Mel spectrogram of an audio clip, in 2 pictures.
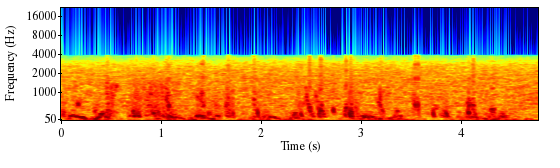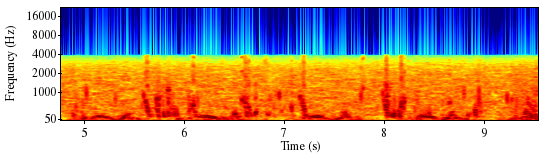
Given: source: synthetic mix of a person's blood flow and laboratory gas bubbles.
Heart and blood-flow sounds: Doppler ultrasound of blood flow; precordium
0.00-0.06 s: bubbles
0.14-0.22 s: bubbles
0.31-0.58 s: bubbles
0.65-1.21 s: bubbles
1.33-1.74 s: bubbles
1.90-2.00 s: bubbles
2.33-2.77 s: bubbles
2.81-3.23 s: bubbles
3.49-3.61 s: bubbles
3.68-3.90 s: bubbles
4.02-4.19 s: bubbles
4.23-4.35 s: bubbles
4.87-5.06 s: bubbles
5.29-5.34 s: bubbles
5.54-5.97 s: bubbles
6.02-6.17 s: bubbles
6.53-6.77 s: bubbles
6.79-7.27 s: bubbles
7.74-7.82 s: bubbles
7.95-8.24 s: bubbles
8.27-8.48 s: bubbles
8.62-8.69 s: bubbles
8.76-9.01 s: bubbles
9.19-9.55 s: bubbles
From the record:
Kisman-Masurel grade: 343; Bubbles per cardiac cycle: rolling drumbeat, 9 or more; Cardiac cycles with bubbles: 100%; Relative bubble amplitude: loud (0.450 to 0.775); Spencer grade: 3 (all of the cardiac periods contain showers or single bubble signals, but not dominating or overriding the cardiac motion signals); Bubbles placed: anywhere in the cardiac cycle

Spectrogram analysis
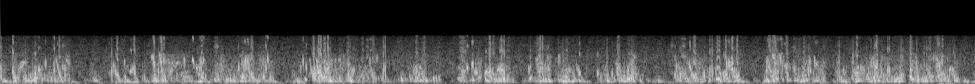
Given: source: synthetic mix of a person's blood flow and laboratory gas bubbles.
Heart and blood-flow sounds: Doppler ultrasound of blood flow; precordium
0.00-0.08 s: bubbles
0.12-0.74 s: bubbles
1.08-2.79 s: bubbles
2.98-3.92 s: bubbles
4.00-4.43 s: bubbles
4.56-5.17 s: bubbles
5.25-5.88 s: bubbles
5.93-6.50 s: bubbles
6.69-7.45 s: bubbles
7.62-8.28 s: bubbles
8.32-9.62 s: bubbles
9.73-9.76 s: bubbles
From the record:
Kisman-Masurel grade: 444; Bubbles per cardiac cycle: continuous sound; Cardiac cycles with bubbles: 100%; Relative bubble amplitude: maximal (0.775 to 0.999); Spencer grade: 4 (maximum detectable bubble signal sounding continuously throughout systole and diastole of every cardiac period, and overriding the amplitude of the normal cardiac signals); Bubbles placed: anywhere in the cardiac cycle

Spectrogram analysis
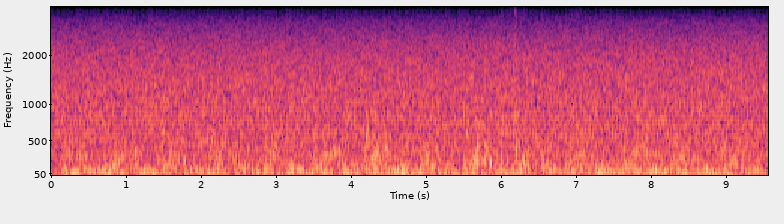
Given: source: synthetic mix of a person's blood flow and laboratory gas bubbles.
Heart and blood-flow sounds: Doppler ultrasound of blood flow; precordium
5.97-6.36 s: bubbles
6.52-6.62 s: bubbles
6.92-7.09 s: bubbles
From the record:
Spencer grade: 1 (occasional bubble signal discernible with the cardiac motion signal, with majority of cardiac periods free of bubbles); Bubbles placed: anywhere in the cardiac cycle

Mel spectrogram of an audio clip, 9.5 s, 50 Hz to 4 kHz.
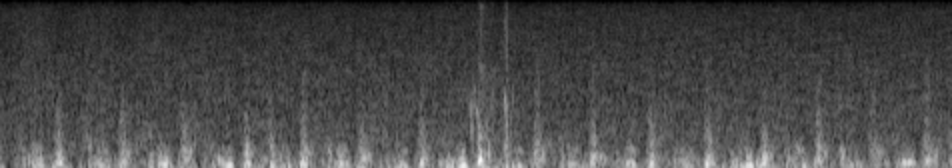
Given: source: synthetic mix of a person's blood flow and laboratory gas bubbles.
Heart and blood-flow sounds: Doppler ultrasound of blood flow; precordium
4.69-4.96 s: bubbles
5.04-5.14 s: bubbles
From the record:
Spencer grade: 1 (occasional bubble signal discernible with the cardiac motion signal, with majority of cardiac periods free of bubbles); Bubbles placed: anywhere in the cardiac cycle

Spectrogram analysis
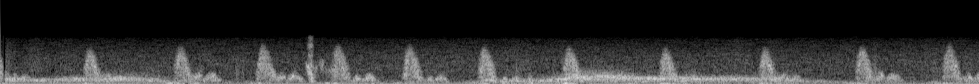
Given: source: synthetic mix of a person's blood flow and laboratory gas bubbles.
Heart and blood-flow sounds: Doppler ultrasound of blood flow; subclavian vein
3.05-3.34 s: bubbles
From the record:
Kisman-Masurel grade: 113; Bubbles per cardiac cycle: 1 to 2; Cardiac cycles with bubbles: 1 to 10%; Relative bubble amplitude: loud (0.450 to 0.775); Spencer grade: 1 (occasional bubble signal discernible with the cardiac motion signal, with majority of cardiac periods free of bubbles); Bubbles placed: anywhere in the cardiac cycle

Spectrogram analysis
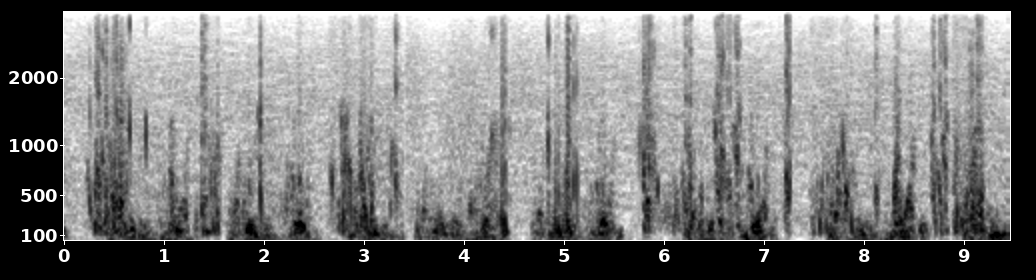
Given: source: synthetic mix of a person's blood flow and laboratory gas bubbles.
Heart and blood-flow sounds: Doppler ultrasound of blood flow; precordium
0.23-0.72 s: bubbles
0.80-0.89 s: bubbles
1.32-1.61 s: bubbles
1.93-2.04 s: bubbles
2.66-3.16 s: bubbles
3.26-3.41 s: bubbles
4.07-4.12 s: bubbles
4.25-4.50 s: bubbles
4.84-5.18 s: bubbles
5.75-6.37 s: bubbles
6.52-6.81 s: bubbles
7.21-7.32 s: bubbles
7.48-7.74 s: bubbles
7.79-7.96 s: bubbles
8.12-8.20 s: bubbles
8.69-9.33 s: bubbles
From the record:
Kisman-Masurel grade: 242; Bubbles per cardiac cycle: several, 3 to 8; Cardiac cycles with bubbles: 100%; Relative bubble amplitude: moderate (0.250 to 0.450); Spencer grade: 3 (all of the cardiac periods contain showers or single bubble signals, but not dominating or overriding the cardiac motion signals); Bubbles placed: only in the low amplitude regions of the cardiac cycle

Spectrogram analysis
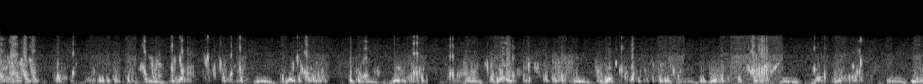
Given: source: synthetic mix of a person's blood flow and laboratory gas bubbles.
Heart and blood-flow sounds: Doppler ultrasound of blood flow; precordium
0.00-0.39 s: bubbles
0.53-0.78 s: bubbles
0.90-1.22 s: bubbles
1.25-1.64 s: bubbles
1.70-1.95 s: bubbles
2.02-2.46 s: bubbles
2.79-2.87 s: bubbles
2.90-3.29 s: bubbles
3.48-3.81 s: bubbles
3.94-4.28 s: bubbles
4.47-4.79 s: bubbles
4.83-5.79 s: bubbles
5.94-6.11 s: bubbles
6.14-6.85 s: bubbles
6.98-7.83 s: bubbles
8.12-8.29 s: bubbles
8.31-8.73 s: bubbles
8.86-8.94 s: bubbles
9.10-9.24 s: bubbles
From the record:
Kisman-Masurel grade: 343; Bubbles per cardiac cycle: rolling drumbeat, 9 or more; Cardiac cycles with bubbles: 100%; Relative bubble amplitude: loud (0.450 to 0.775); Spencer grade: 3 (all of the cardiac periods contain showers or single bubble signals, but not dominating or overriding the cardiac motion signals); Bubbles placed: anywhere in the cardiac cycle

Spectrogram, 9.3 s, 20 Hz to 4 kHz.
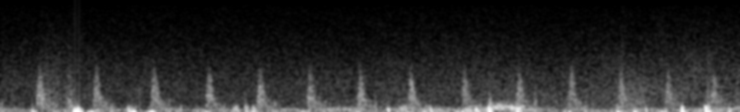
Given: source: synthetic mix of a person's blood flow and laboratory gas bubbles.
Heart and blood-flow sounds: Doppler ultrasound of blood flow; subclavian vein
no bubbles
From the record:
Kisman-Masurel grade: 000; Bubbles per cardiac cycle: 0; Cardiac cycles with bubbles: 0%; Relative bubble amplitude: no bubbles discernible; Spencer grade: 0 (complete lack of bubble signals)

